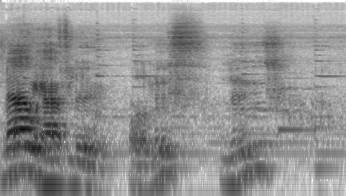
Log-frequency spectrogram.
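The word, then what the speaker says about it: Lugh: Okay, next, now we have Lu, or Luth, Lu. I think it's pronounced Lu, but it's L-U-G-H, right?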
